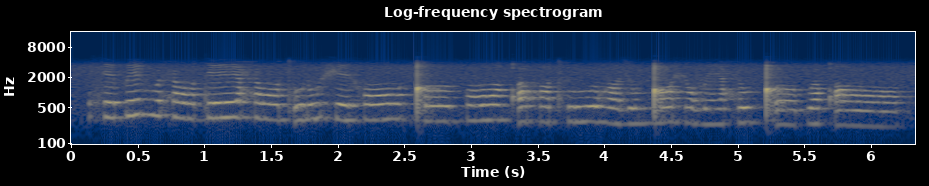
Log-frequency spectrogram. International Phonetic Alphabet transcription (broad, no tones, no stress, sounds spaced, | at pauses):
s e p e ɦ u ħ ɔː t eː ħ ɔː tʼ u ɾ u ʃ e x ɔː ǃʼ ɤː k ɔː qʼ u χ ɔ tʰ uː ʁ ɤ z u ŋ͡ǃ ɔ ʃ ɔ v eː ħ u ǃʼ ɤː p u qʼ ɔː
